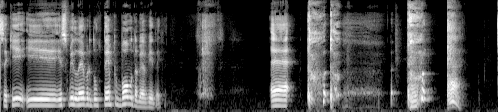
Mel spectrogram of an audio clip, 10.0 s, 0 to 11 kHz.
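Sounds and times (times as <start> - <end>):
speech: 0.0 - 3.4, 5.4 - 5.8, 8.2 - 8.6
person coughing in wet bursts thick with phlegm: 6.1 - 7.0, 7.8 - 9.4
rattling throat-clearing: 7.8 - 9.4.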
